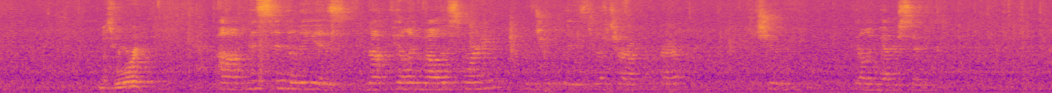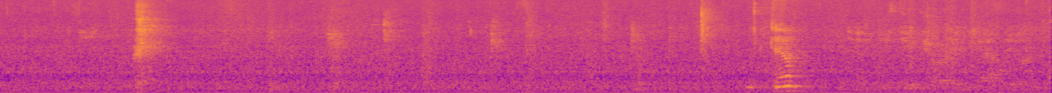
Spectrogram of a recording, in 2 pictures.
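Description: A middle-aged man speaks calmly through a microphone in an echoing hall.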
